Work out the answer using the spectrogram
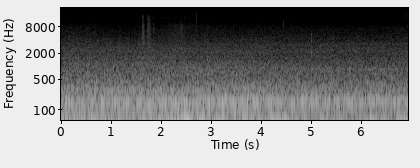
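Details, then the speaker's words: Second rooftop AC on a 2021 Jayco Pinnacle 37MDQS RV, fan only on low, mic close to the ceiling near the return ducts. Low, steady hum with a soft, even whoosh, no rattles or squeals; normal fan operation. "right, so that kind of gives you an idea of what it sounds like just with the bare AC fan running there on the low speed."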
